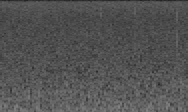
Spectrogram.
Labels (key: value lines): label: ambient
recorder: HydroMoth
